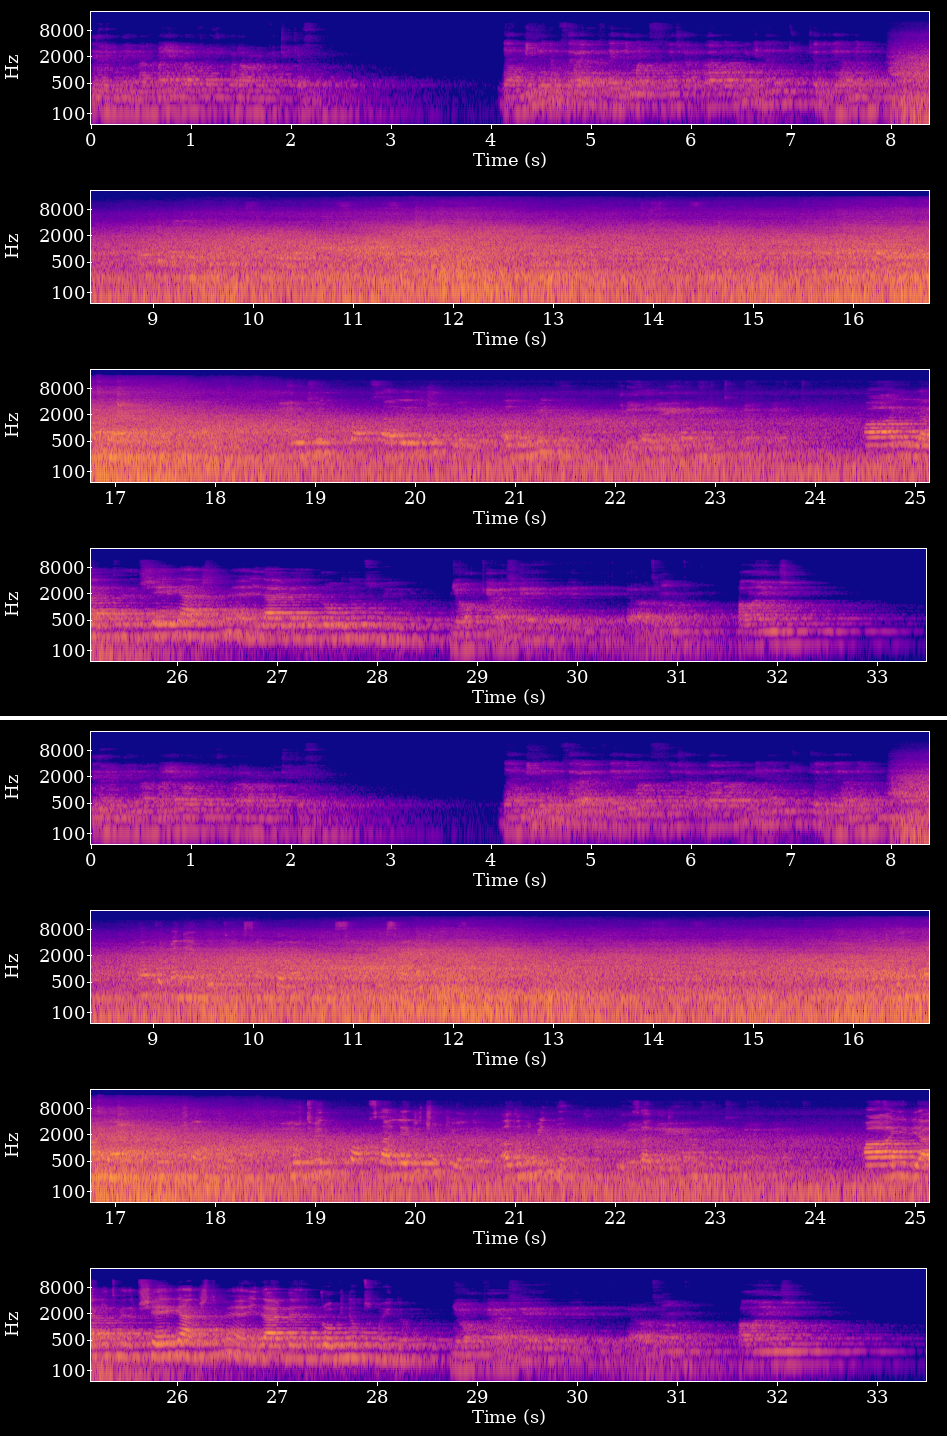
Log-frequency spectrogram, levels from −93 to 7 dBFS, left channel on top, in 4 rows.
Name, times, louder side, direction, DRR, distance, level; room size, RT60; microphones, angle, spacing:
voice 1, 0.0-2.3 4.1-7.9 13.6-14.9 18.5-19.2 21.0-21.3 22.0-24.0 28.7-31.2 31.6-32.1, left 1 dB, 70° left, -4 dB, 0.9 m, -42 dB
sound 1, 8.0-25.1, equal, 25° left, 1.4 m, -29 dB
voice 2, 8.8-12.8 16.1-18.4 18.7-21.7 22.0-22.8 24.5-28.4, right 3 dB, 60° right, 4 dB, 0.4 m, -32 dB
5.0 x 2.6 x 3.3 m, 2.4 s
head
